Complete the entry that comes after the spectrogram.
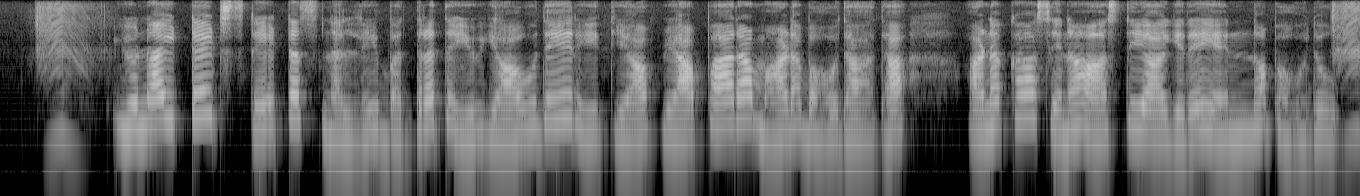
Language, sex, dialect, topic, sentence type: Kannada, female, Mysore Kannada, banking, statement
